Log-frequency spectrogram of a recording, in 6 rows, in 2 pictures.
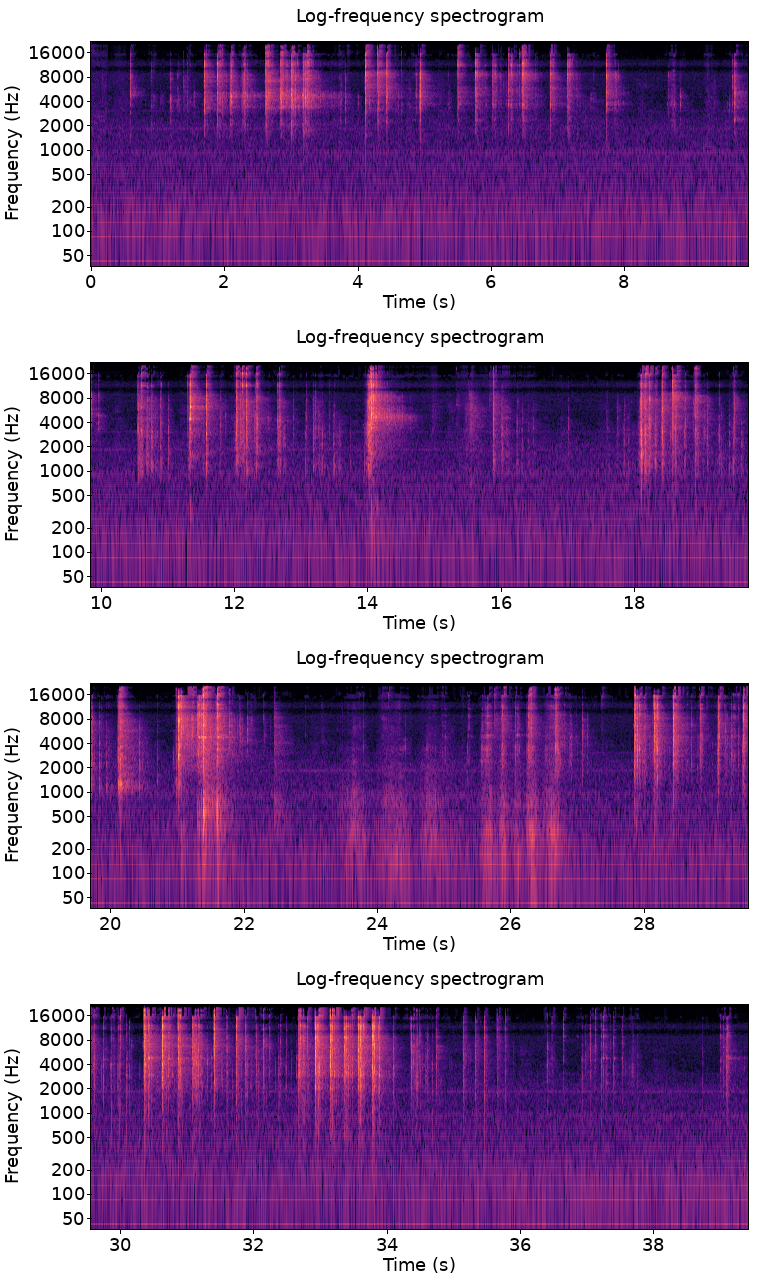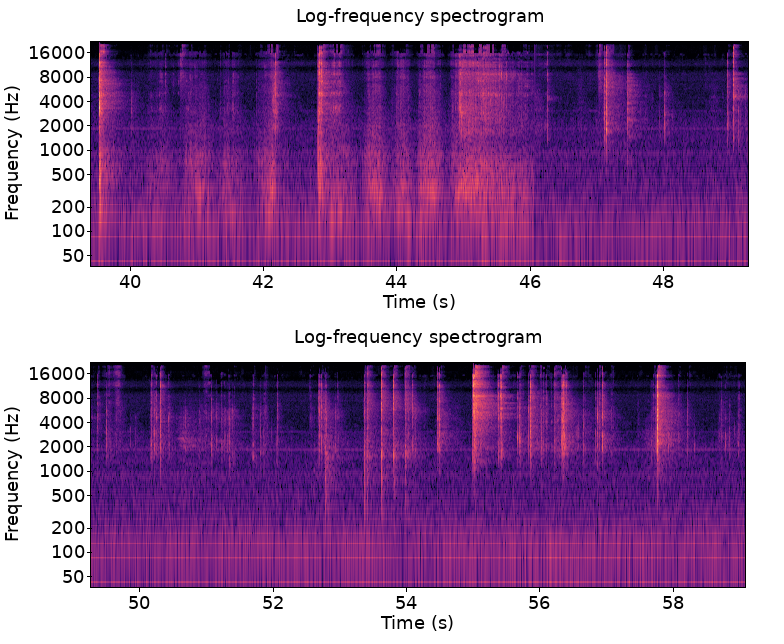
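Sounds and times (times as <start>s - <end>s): small mechanical parts clicking: 0.6s - 8.0s, 15.9s - 22.6s, 27.8s - 37.8s, 48.9s - 59.0s.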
